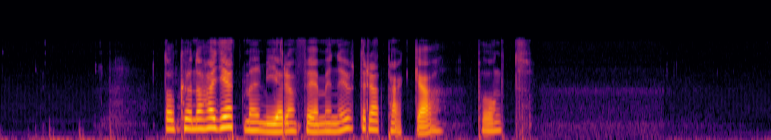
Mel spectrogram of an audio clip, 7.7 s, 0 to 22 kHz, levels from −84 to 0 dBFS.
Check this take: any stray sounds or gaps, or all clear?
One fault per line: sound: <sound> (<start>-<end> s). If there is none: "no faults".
no faults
